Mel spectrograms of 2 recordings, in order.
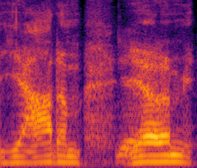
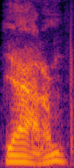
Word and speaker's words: Yiadom: So, you've had a hard enough time getting people to get not yada yada. Yadam, right?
